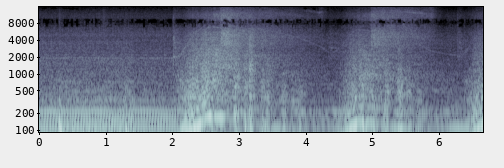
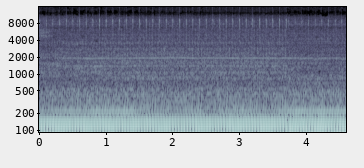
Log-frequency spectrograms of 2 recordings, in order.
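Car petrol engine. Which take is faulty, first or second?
second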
